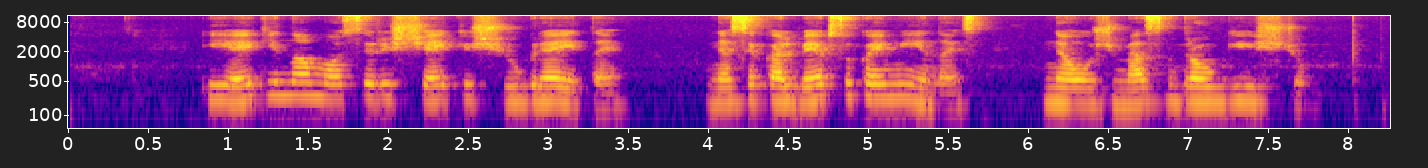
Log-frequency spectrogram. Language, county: Lithuanian, Marijampolė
